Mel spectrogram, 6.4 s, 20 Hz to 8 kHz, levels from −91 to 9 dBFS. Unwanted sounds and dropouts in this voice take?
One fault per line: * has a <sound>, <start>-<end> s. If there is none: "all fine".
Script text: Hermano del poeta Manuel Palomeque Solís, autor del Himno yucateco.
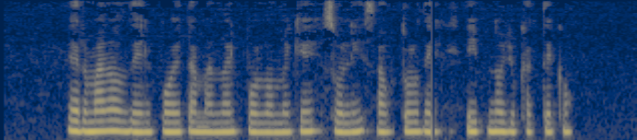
* has a dropout, 4.3-4.3 s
